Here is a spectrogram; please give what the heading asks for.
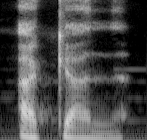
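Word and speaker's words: Achan: Akan. En anglais, ça s'écrit A-C-H-A-N.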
